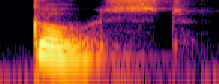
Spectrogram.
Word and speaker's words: ghost: For example, hour, honor, honest, air, and also some letter combinations where we do not pronounce the H. For example, GH, like in ghost, or WH, like in where.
